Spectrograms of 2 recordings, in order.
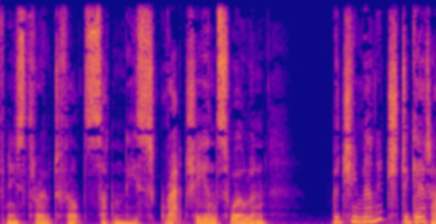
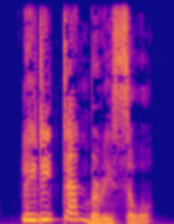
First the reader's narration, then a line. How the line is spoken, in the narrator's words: Daphne asked sharply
